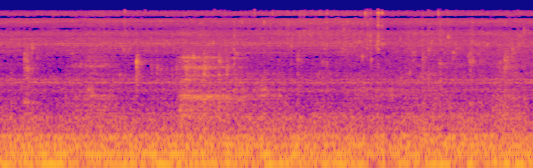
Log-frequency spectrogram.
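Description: Kitchen tap running a thin steady stream into a stainless steel sink, splashing onto the fish lying in it, with a few faint clicks.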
